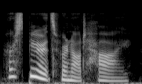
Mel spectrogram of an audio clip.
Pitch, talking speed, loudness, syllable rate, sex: 220 Hz, 210 wpm, -16 LUFS, 5.4 syllables/s, female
